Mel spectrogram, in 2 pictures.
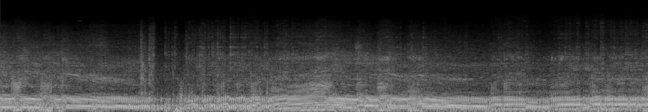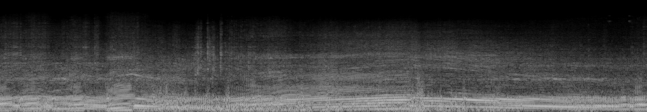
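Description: Small gas dirt bike engine running as it is ridden, its pitch climbing and dropping several times as the throttle is opened and eased off.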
